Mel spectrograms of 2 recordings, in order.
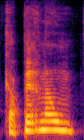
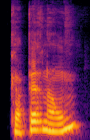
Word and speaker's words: Capernaum: Eh, Eliaar, si podés poner la imagen primera del PowerPoint, eh, Capernaum, eh, que en hebreo se pronunciafar Nahum, pero no voy a obligar a nadie tratar de pronunciarlo en hebreo.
